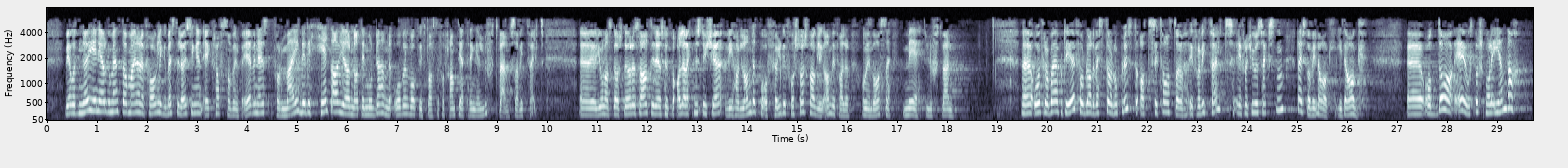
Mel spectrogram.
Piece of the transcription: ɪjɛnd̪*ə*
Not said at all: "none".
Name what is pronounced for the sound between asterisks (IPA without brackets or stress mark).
ɑ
